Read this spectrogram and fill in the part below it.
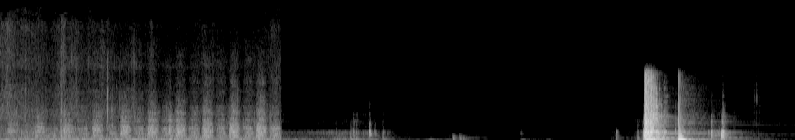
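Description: A hunting dog pants rapidly and steadily up close for about two seconds after retrieving a chukar in the field, followed by quiet and then a sharp thump with some rustling near the end.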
